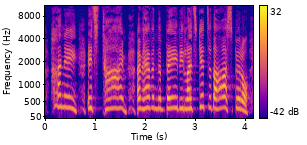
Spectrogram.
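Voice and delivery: high-pitched excited wife; happy, slightly freaking out. Acted. Wife phoning her husband as labour starts, excited panic. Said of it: "slightly happy, slightly freaking out".

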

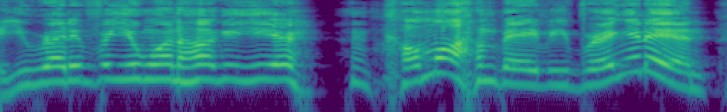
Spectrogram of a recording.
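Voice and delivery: high, laughing invitation to a hug; laughing tease. Retold or imitated. Teasing his non-hugger uncle with a high laughing voice. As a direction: coax him in with a laugh.

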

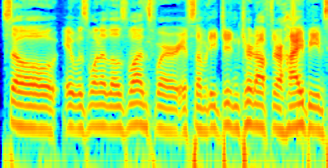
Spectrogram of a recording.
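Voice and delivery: usual speaking voice

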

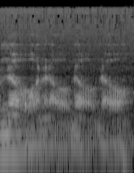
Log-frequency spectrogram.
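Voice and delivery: ordinary talk, nothing marked

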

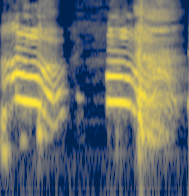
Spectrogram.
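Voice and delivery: high imitated wail; two high, mock-distressed "oh" cries. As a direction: cry out high like a startled baby, in jest. Mimicking the baby's scream at Santa.

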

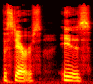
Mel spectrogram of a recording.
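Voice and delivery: ordinary delivery

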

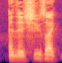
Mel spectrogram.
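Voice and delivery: ordinary talk

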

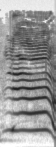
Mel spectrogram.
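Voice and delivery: mock yelp of pain, way up high; imitated cry of pain. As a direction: yelp like a hurt kid. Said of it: "Landon's like".

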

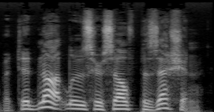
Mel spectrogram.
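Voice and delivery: usual speaking voice

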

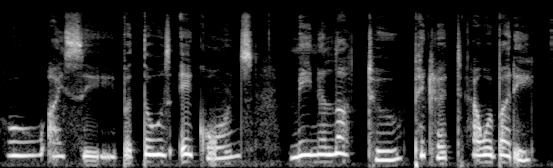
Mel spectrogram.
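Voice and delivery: plain reading voice

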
